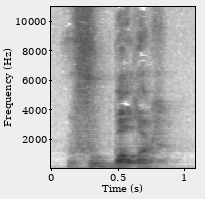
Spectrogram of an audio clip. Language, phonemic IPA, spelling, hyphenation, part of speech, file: Dutch, /ˈvutˌbɑ.lər/, voetballer, voet‧bal‧ler, noun, Nl-voetballer.ogg
- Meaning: footballer (Britain); football player (Britain), soccer player (US, Canada, Australia)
